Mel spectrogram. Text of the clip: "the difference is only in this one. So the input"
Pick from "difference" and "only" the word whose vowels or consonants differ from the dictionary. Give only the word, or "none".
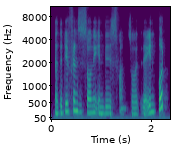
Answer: none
